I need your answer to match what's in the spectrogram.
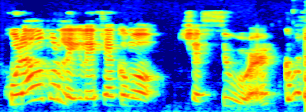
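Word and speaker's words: Chasseur: Chesur. Eso. es que es francés, es un término en francés, entonces se pronuncia así. El AU se pronuncia eh, como si fueras a vomitar.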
